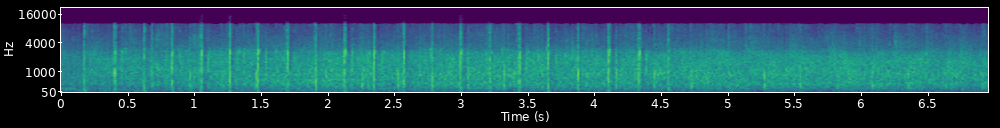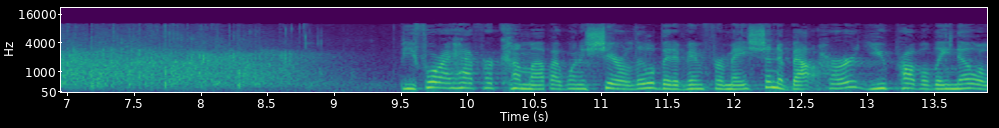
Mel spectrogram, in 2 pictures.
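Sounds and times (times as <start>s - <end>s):
room full of people clapping: 0.0s - 9.1s
speech: 9.6s - 13.8s.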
